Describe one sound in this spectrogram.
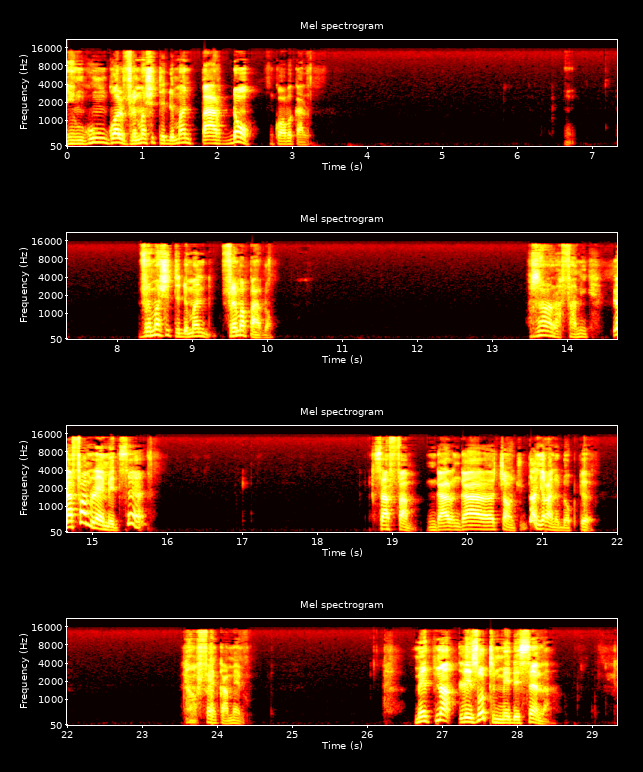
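A man speaks close to the microphone in short bursts with pauses.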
